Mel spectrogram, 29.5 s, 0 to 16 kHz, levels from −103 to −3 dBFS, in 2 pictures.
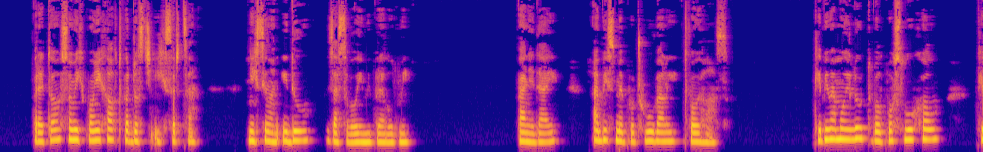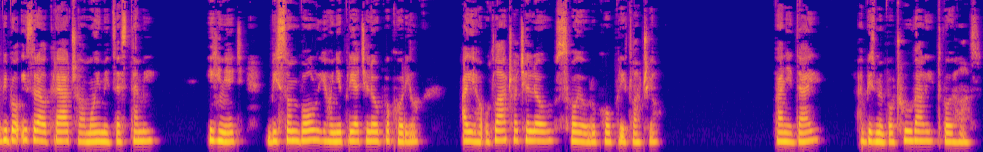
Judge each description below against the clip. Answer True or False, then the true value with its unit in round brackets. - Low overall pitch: False (190 Hz)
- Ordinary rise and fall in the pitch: False (2.2 semitones)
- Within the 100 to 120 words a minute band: True (110 wpm)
